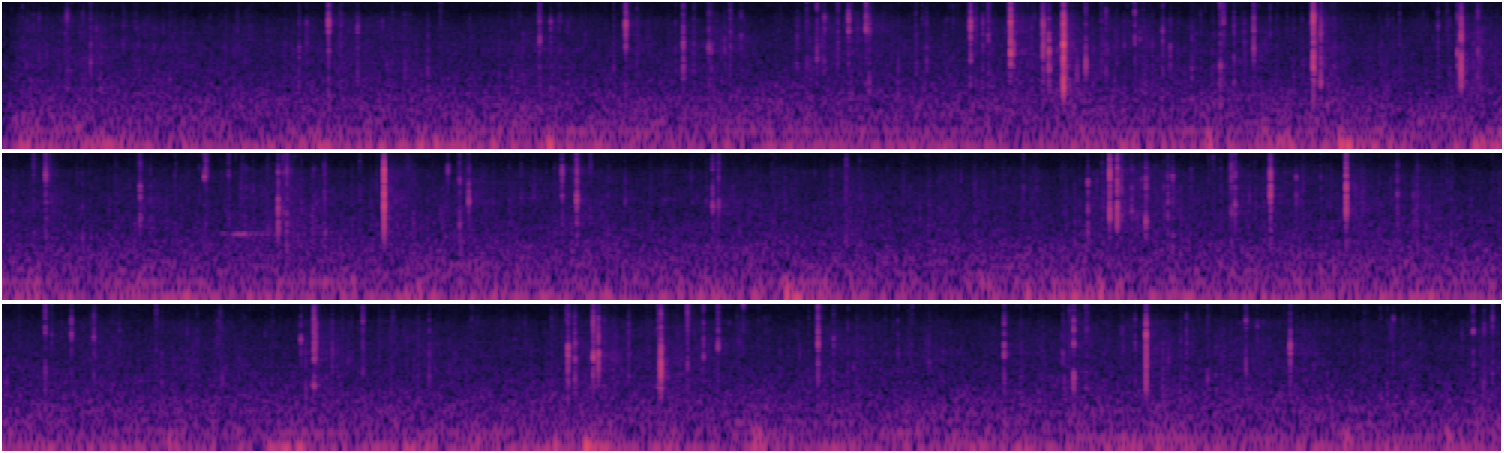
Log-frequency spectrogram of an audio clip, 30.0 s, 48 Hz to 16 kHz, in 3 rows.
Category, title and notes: Sound effects > Natural elements and explosions
dripping rain hitting leaves 2
Dripping rain in forest hitting leaves. Sounds like a fire. Location: Poland Time: November 2025 Recorder: Zoom H6 - SGH-6 Shotgun Mic Capsule
ambience, autumn, dripping, drumming, fire, forest, leaves, rain, rustle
